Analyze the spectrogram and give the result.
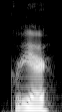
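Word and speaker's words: Gruyère: How do you pronounce the French cheese that's in French onion? Gruyere. What? Gruyere.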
